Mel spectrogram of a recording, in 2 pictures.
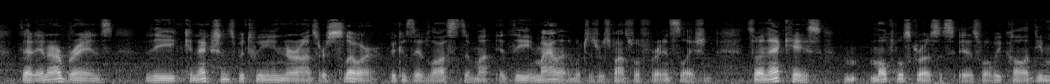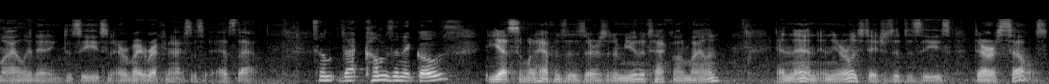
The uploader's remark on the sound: Recorded at the 2011 Society for Neuroscience annual meeting in Washington D.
